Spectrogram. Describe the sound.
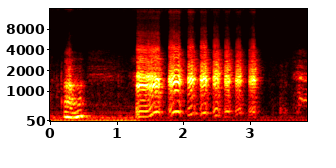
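A duck call blown, with one short quack, a long drawn-out one, then a quick run of about seven loud, raspy quacks tapering off.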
